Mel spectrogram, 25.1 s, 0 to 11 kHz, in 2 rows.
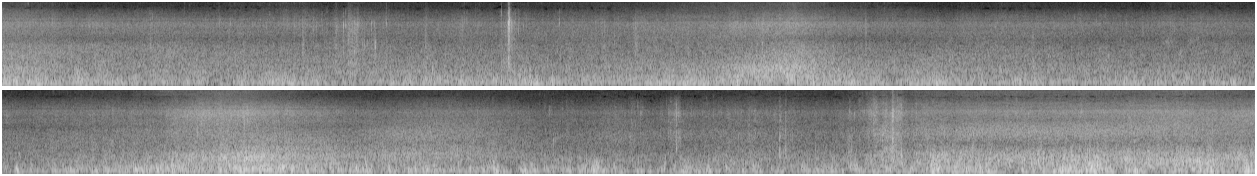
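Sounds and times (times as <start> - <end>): waves washing up on beach: 0.0 - 25.0
wind buffeting microphone: 0.0 - 25.0.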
